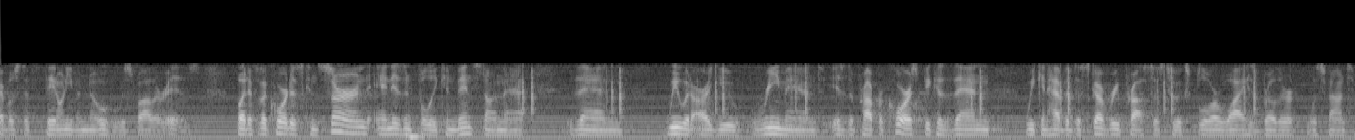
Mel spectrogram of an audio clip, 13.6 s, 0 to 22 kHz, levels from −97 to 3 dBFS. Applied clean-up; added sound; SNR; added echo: none; Tap; 15 dB; none.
